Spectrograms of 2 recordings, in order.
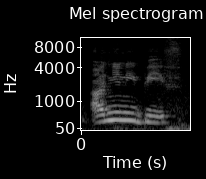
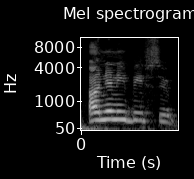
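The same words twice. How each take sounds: First: Said in the usual way. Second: Proud naming. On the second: Shown as a demonstration.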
